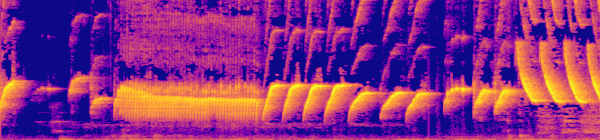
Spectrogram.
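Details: Young canaries learn from this training song: a whistled tone, a long steady buzzy note, then evenly spaced upsweeping chirps repeated about three per second, ending in higher-pitched swept notes.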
